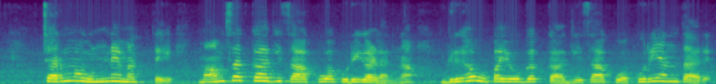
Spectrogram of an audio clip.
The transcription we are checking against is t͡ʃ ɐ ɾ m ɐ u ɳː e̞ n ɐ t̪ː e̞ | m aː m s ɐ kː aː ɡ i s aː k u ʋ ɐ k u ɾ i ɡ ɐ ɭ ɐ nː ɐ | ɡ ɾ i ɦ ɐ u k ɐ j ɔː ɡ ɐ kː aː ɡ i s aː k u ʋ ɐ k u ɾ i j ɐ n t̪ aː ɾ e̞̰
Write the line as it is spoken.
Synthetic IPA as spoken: t͡ʃ ɐ ɾ m ɐ u ɳː e̞ m ɐ t̪ː e̞ | m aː m s ɐ kː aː ɡ i s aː k u ʋ ɐ k u ɾ i ɡ ɐ ɭ ɐ nː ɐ | ɡ ɾ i ɦ ɐ u p ɐ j ɔː ɡ ɐ kː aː ɡ i s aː k u ʋ ɐ k u ɾ i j ɐ n t̪ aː ɾ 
